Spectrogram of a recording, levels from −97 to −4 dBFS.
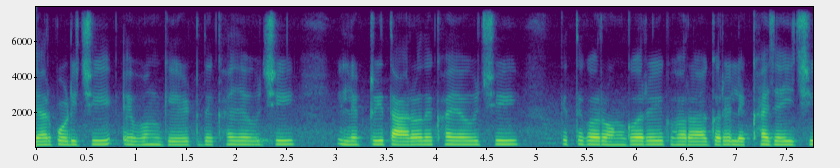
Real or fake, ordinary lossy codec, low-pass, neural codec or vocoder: real; none; none; none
